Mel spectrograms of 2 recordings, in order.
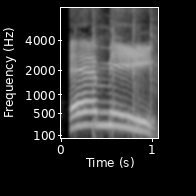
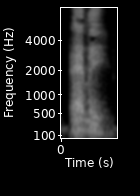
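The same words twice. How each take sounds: First: The name is called out loudly. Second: The name is whispered softly.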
